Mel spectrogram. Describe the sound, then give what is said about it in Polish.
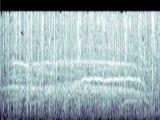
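A crowd applauding in welcome at a prayer gathering at Jasna Góra, a continuous wash of clapping with a few voices cheering above it, staying fairly even before easing slightly at the end. “Raz jeszcze Ciebie witamy oklaskami”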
